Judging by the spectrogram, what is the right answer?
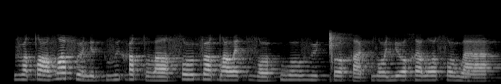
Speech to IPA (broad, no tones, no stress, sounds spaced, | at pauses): v ʉ tˤ ʉ zˤ ɛ f ɵ l ɨ k v ɨ x u tˤ lˠ ɛ sˤ u f u dˤ ɵ w ɛ t zˤ o x w o v ʉ ǀ o χ a k zˤ u lʲ o χ i lˠ ʉ sˤ u w a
